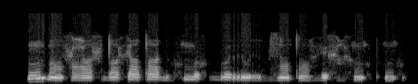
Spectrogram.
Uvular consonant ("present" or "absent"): absent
